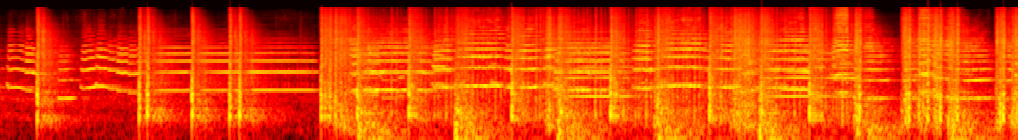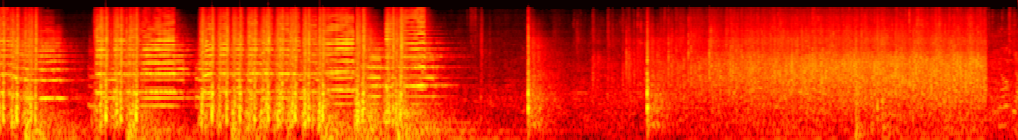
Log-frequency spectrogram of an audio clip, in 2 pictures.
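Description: A brass band plays, trumpets alone at first and then the full band with bass and drums from about five seconds in, punctuated by many sharp cracks. The music stops a little after twenty seconds, and a wash of applause swells over the last five seconds.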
